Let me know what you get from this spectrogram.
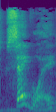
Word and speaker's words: segue: Segway. You've heard me talk about that. Segway is spelled S-E-G-U-E, and it's pronounced segue.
